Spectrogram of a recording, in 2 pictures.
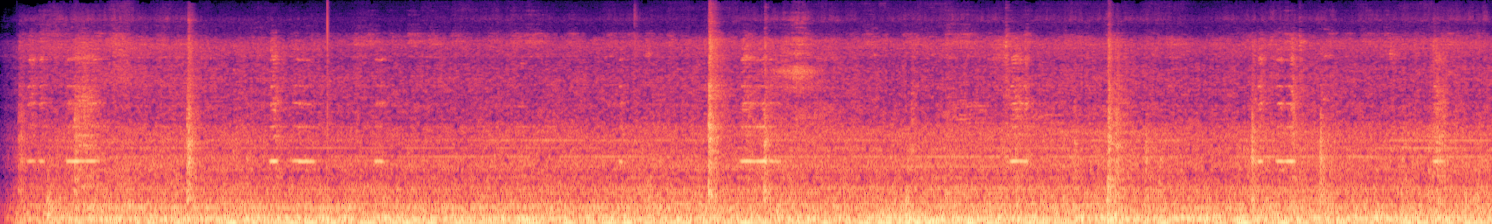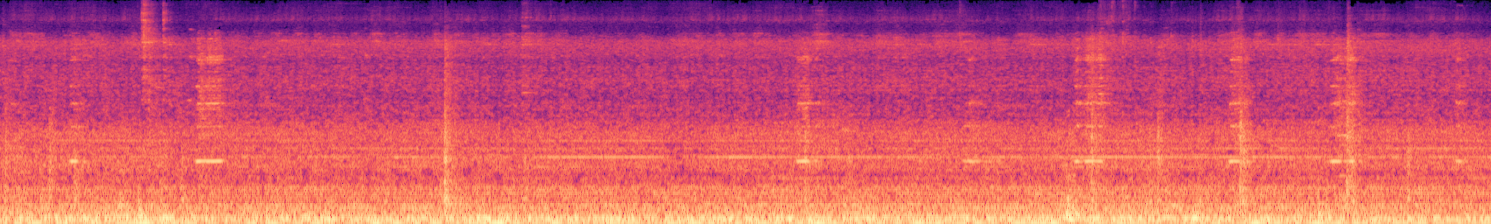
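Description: Steady rumble of a commuter train riding on the rails, heard from inside the coach, with occasional sharp clicks from the wheels and track, while a double-stack intermodal freight train rolls past close alongside.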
